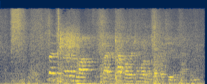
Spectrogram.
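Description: Teenage boys talk nearby in an echoing hall.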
